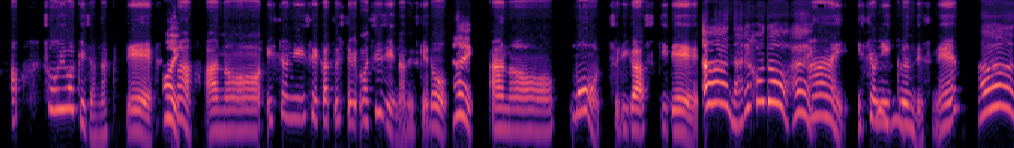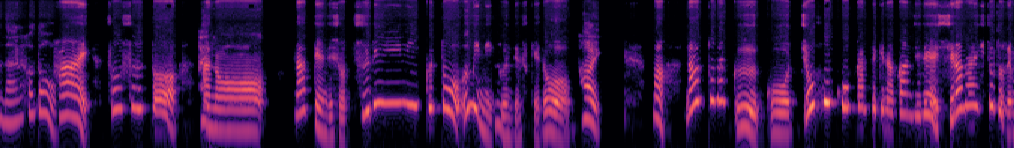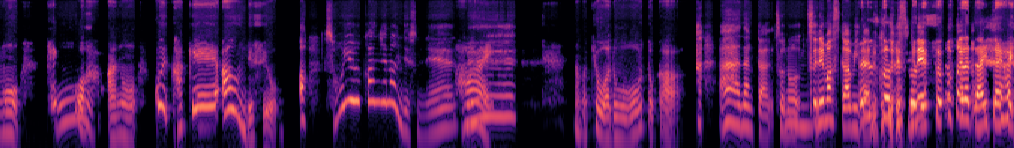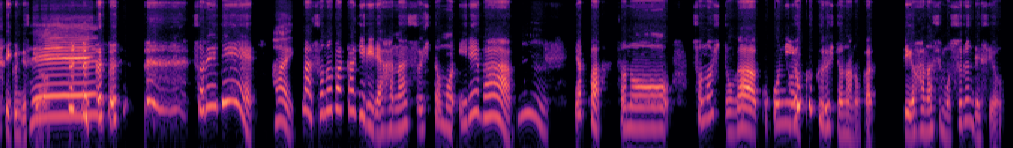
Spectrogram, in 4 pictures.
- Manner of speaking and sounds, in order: other background noise; laughing while speaking: "ことですよね"; laugh; laugh
- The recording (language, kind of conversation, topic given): Japanese, podcast, 趣味を通じて仲間ができたことはありますか？
- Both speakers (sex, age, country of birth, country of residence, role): female, 35-39, Japan, Japan, guest; female, 40-44, Japan, Japan, host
